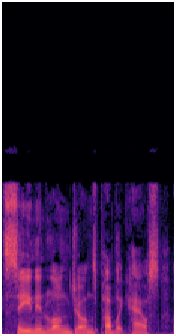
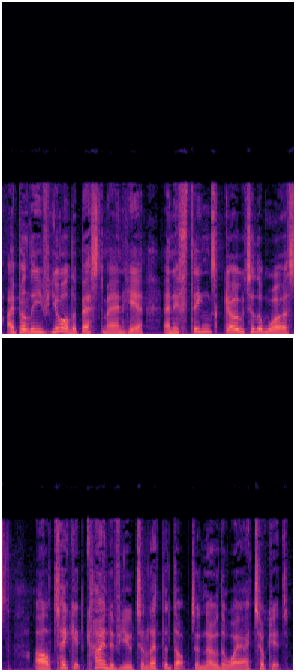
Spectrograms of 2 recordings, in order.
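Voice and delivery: put-on higher, urgent young voice; spirited lad making his appeal; Jim, earnest and bold; 7 semitones higher, 3 dB louder than usual. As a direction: address the pirate boldly, pitched up.

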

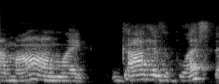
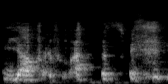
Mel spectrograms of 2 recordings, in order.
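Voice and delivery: mock whispered aside; 5 dB quieter than usual. Real, not acted. Joking aside about cussing husband.

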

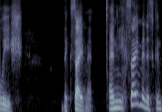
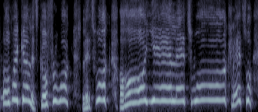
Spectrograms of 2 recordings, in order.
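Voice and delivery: squealing, very high-pitched hype; over-excited dog owner. Acted. Owner whipping the dog up for a walk, over-excited. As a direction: spiral up into a giddy falsetto squeal.

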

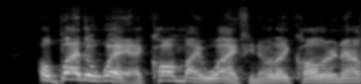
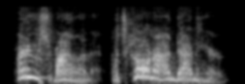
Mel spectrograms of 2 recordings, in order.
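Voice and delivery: imitating his wife; 7 semitones higher, 6 dB louder, faster than usual. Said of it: "My wife comes downstairs".

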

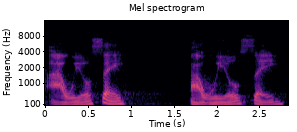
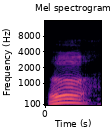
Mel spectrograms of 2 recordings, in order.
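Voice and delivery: loud, high groan of getting up; effortful grunt; 8 semitones higher, 11 dB louder than usual. Shown as a demonstration. Host imitates noise of getting up, loud effortful grunt. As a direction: heave out a big imitated groan. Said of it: "you get up, you make the".

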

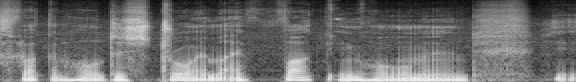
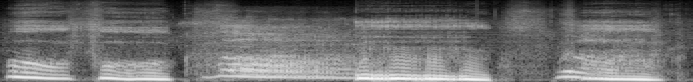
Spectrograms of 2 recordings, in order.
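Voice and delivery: much higher, strained moans of pleasure; aroused moaning; 12 semitones higher, much slower than usual. Real, not acted. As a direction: let the voice climb and break with real arousal. Climax during sex, moaning.

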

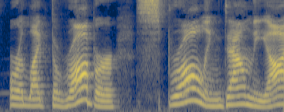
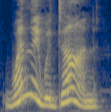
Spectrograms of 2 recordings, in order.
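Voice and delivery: ordinary delivery

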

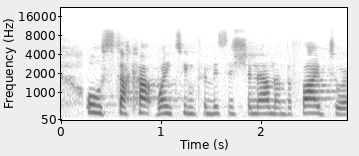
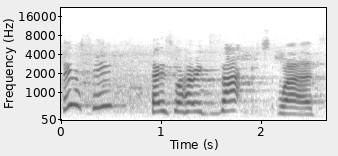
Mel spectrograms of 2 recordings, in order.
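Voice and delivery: high, loud and slowed, still stunned; amazed emphasis; 4 semitones higher, 6 dB louder than usual. Real, not acted. Preacher to the women, stressing the quote was real: loud amazed emphasis.

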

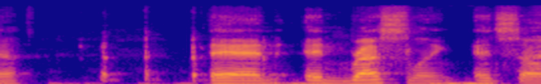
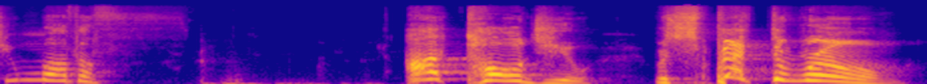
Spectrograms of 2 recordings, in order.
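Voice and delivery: angry yell; 9 semitones higher, 11 dB louder than usual. Retold or imitated. Veteran yelling at rookies who stepped on the emblem, furious. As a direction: blow up at the rookies. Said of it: "And Hardy goes".

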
